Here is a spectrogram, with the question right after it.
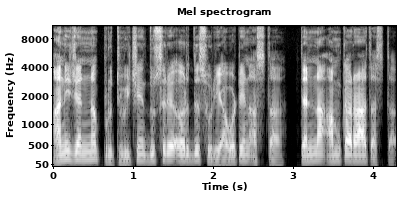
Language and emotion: Goan Konkani, neutral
